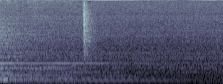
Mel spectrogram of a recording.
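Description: A jazz band's held chord rings on after the vocal line and slowly fades away. A short sharp click comes a little under halfway through.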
